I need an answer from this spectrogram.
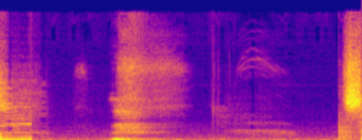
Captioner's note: clears throat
